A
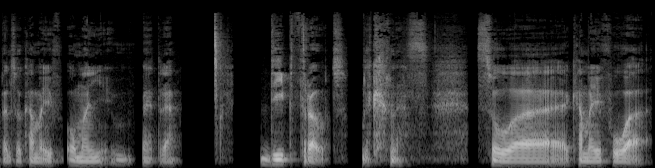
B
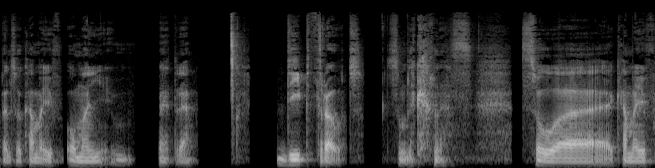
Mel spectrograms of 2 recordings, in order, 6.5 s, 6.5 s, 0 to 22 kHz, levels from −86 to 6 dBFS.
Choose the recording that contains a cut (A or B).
A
